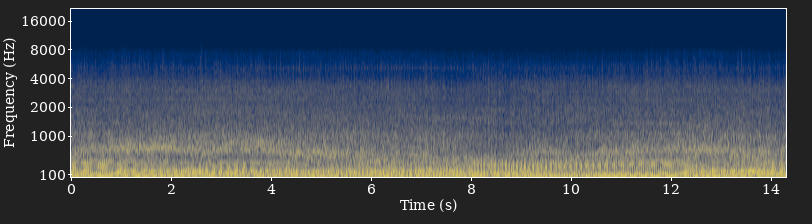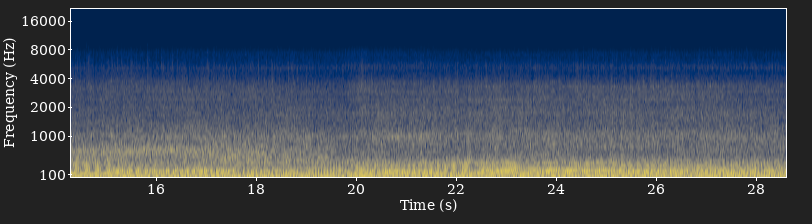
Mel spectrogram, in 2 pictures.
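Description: Harley-Davidson Sportster 1200 Custom's air-cooled V-twin engine running steadily while riding at road speed, its note rising and falling a little twice as the speed changes.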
